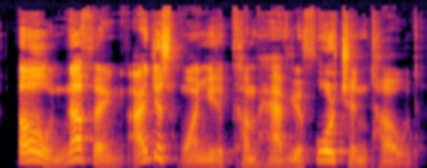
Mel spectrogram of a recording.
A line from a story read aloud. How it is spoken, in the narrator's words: Liu Qian replied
